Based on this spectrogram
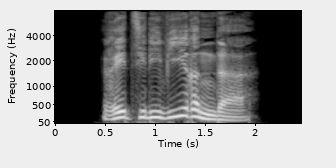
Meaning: inflection of rezidivierend: 1. strong/mixed nominative masculine singular 2. strong genitive/dative feminine singular 3. strong genitive plural
- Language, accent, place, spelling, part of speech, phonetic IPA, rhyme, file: German, Germany, Berlin, rezidivierender, adjective, [ʁet͡sidiˈviːʁəndɐ], -iːʁəndɐ, De-rezidivierender.ogg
